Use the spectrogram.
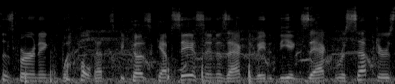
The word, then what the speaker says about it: capsaicin: about is a typical capsaicin and yes i'm pronouncing it capsaicin because that's how miriam webster told me to pronounce it even though i have never once heard anyone in my life pronounce it that way capsaicin so if you don't like it take it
